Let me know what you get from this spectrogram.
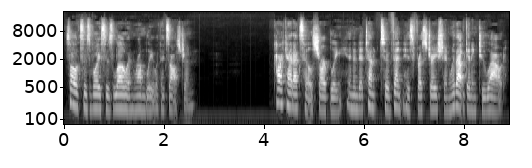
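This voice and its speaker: A female narrator reads a piece of fiction aloud. Her voice sits a little low, and the delivery is that of scripted storytelling. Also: fairly even intonation, normal speed, gravelly. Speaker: podfic narrator and author.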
